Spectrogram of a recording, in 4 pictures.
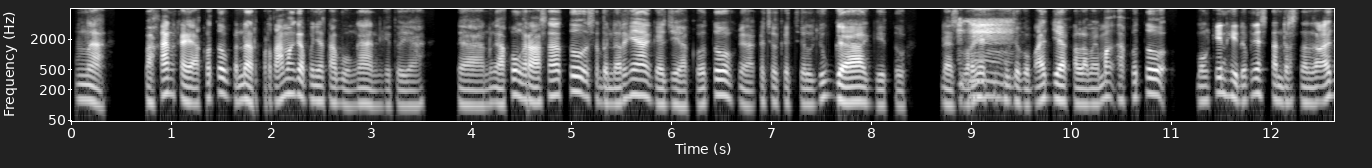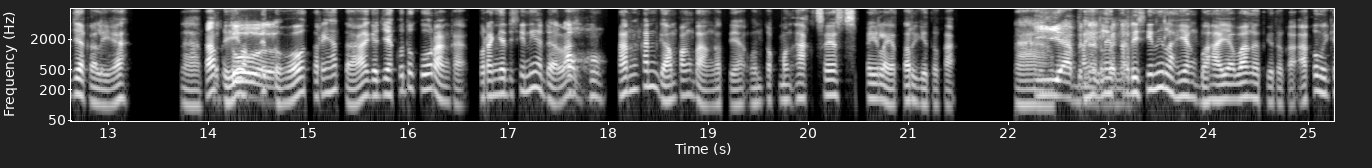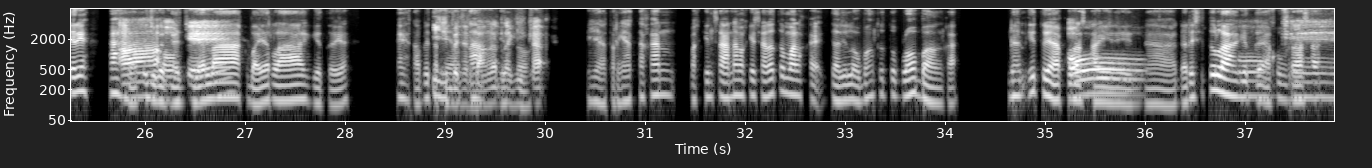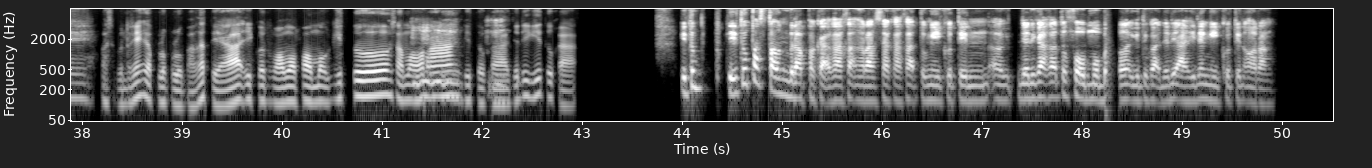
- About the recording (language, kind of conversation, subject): Indonesian, podcast, Bagaimana cara kamu mengatasi rasa takut ketinggalan kabar saat tidak sempat mengikuti pembaruan dari teman-teman?
- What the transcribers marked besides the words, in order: in English: "paylater"; in English: "paylater"; tapping; in English: "FOMO-FOMO"; other background noise; in English: "FOMO"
